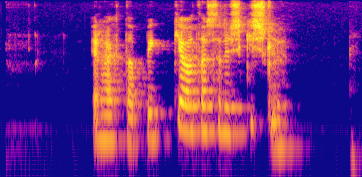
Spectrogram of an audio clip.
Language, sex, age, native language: Icelandic, female, 50-59, Icelandic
